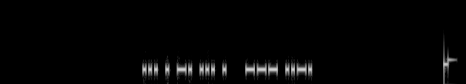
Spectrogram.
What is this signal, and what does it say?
Morse code, heard as a keyed tone, about 42 wpm, 700 Hz. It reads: SENSE OF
